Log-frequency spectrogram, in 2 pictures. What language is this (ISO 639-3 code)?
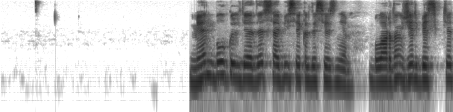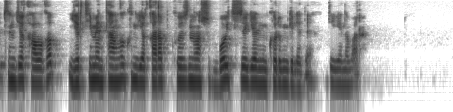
kaz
